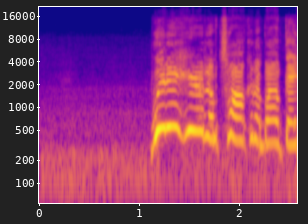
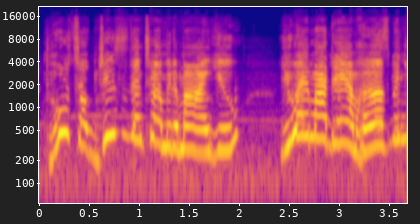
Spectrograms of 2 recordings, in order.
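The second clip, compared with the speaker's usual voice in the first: usual speaking voice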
